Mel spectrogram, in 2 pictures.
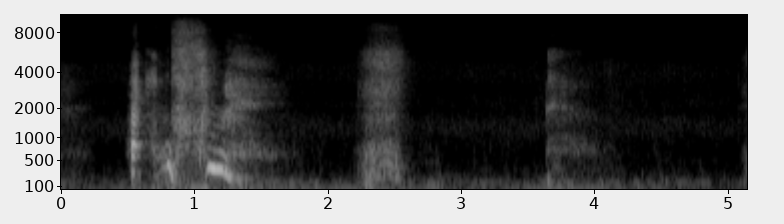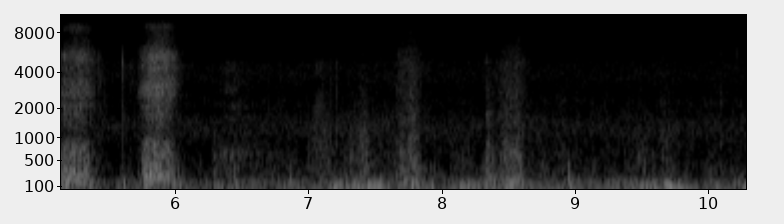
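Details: First-time use of chhinkni sneezing powder: a loud induced sneeze followed by several smaller sneezes in quick succession.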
